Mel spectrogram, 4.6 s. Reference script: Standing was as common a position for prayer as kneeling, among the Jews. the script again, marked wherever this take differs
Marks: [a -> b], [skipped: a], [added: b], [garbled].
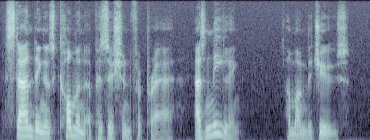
Standing [skipped: was] as common a position for prayer as kneeling, among the Jews.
